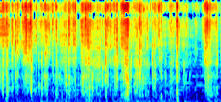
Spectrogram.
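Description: Foil wrapper of a Yu-Gi-Oh! Judgment of the Light booster pack crinkling and tearing as it is pulled open by hand: a run of irregular crackles that thins out near the end.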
